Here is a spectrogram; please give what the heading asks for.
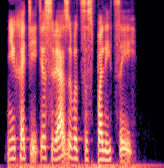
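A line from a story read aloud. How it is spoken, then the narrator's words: Creaky voice. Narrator (Russian): Проскрипевший этот вопрос верба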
